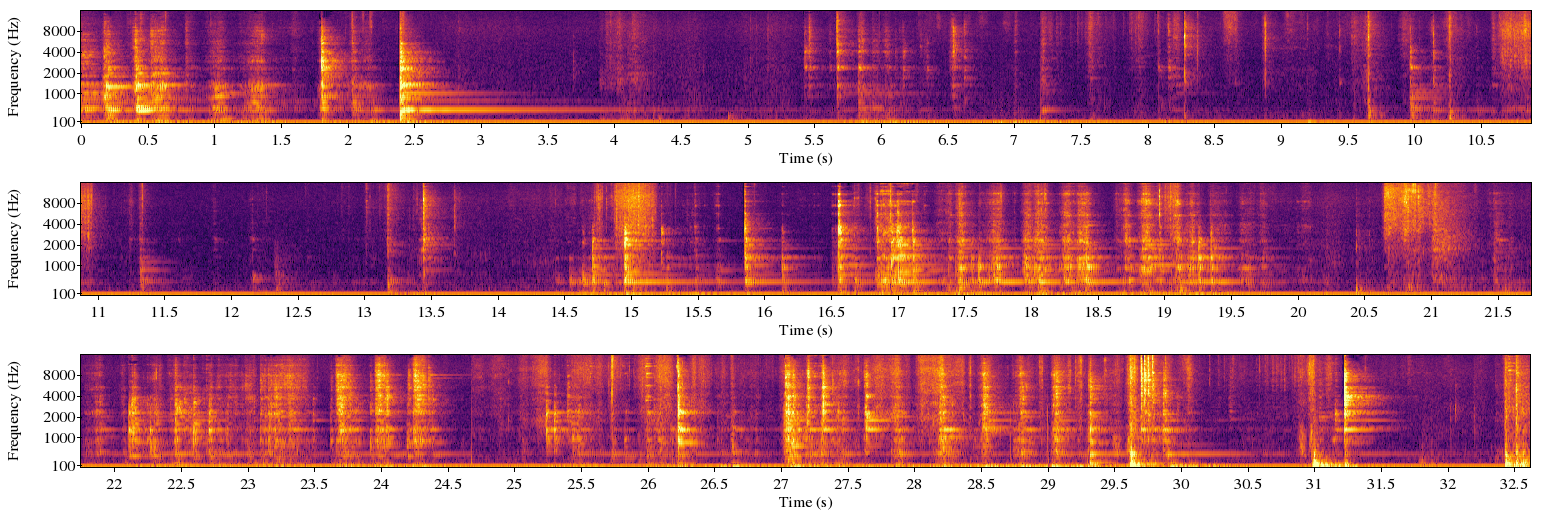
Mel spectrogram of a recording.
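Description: Steel tractor control-lever parts being handled and fitted by hand: scattered clinks, taps and metal rubbing, with one sharp clink about two seconds in that rings briefly. The clatter grows busier in the second half, and a socket ratchet clicks rapidly near the end as a mounting bolt is turned.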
